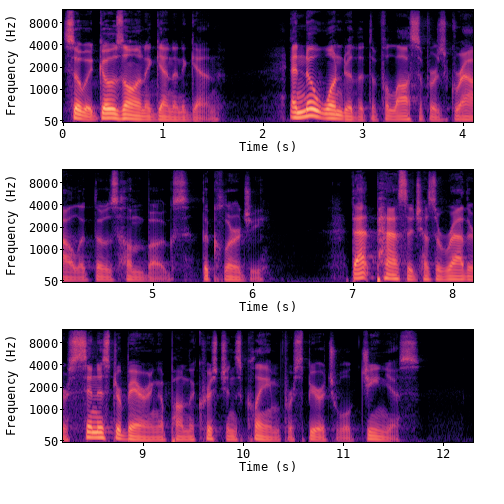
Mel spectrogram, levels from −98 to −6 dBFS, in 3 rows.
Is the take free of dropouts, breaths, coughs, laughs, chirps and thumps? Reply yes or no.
yes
